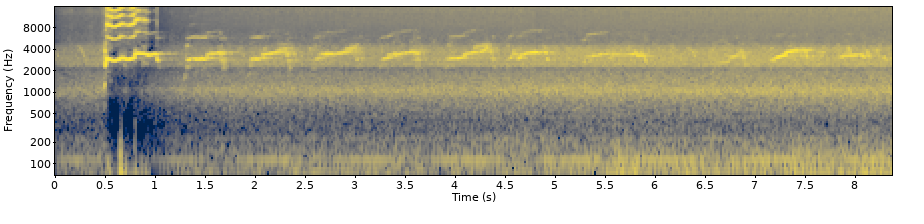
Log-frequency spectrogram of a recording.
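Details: Bald eagle at the West End nest cam, 29 August 2023 at 07:03, gives one loud shrill piping note, followed by a long string of faint, thin, rising chirps over continuous background hum.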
